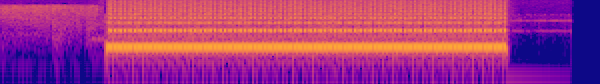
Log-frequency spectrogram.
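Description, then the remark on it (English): A telephone call to someone in Texas ringing out: one loud, steady electronic ringback tone lasting about two seconds, heard over the line with faint background noise before it and silence after. “You're the technologically advanced one. Call her up.”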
